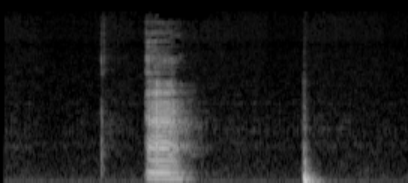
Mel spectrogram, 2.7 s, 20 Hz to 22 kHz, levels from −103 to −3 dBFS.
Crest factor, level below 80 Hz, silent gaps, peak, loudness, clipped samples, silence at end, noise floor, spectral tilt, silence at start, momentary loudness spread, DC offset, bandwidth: 26 dB; -54 dBFS; none; -14 dBFS; -36 LUFS; under 0.1%; 0.6 s; -75 dBFS; -5.5 dB/octave; 0.95 s; 13 LU; under 0.1%; 16 kHz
